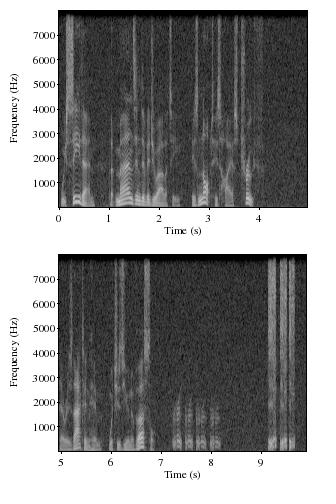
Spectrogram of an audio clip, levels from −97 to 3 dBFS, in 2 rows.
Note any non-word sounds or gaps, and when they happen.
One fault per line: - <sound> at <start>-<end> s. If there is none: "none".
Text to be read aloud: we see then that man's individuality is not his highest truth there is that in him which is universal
- laugh at 7.2-8.2 s
- laugh at 9.1-9.7 s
